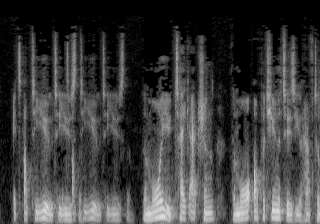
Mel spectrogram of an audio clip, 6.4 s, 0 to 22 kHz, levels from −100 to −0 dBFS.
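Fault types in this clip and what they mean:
Doubled audio track: The same material is likely being mixed in a second time, either captured again through a slower path or left as two out-of-step copies in an edit. From 1.22 to 3.84 s, a full-band duplicate trails the original by about one second at roughly 5 dB lower. It carries no reverberant tail or added room colour, and it cuts in and out abruptly at those boundaries.
Corrupt frame decoded: A compressed frame arrived with flipped bits, and the decoder played it anyway. Misread codes or wrong gain values scattered energy into the wrong frequency regions for the length of that damaged frame. Around 4.62 to 4.66 s, roughly one frame's worth of audio, a brief spurious sound appears. It is misplaced energy peaking near -45 dBFS rather than the intended content, and it lasts only about 36 ms.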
